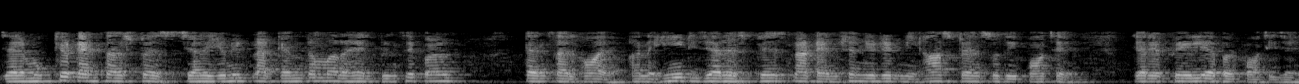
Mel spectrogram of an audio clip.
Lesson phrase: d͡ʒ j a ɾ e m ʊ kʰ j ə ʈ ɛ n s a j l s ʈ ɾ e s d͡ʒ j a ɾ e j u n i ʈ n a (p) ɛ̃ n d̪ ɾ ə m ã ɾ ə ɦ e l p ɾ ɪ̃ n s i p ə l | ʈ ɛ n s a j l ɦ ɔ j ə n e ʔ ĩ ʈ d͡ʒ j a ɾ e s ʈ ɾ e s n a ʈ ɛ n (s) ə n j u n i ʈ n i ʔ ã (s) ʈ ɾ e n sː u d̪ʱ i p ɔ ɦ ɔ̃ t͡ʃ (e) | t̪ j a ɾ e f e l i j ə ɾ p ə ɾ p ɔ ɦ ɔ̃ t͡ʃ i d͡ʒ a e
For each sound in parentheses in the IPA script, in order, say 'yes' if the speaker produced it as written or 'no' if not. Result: no, no, yes, yes

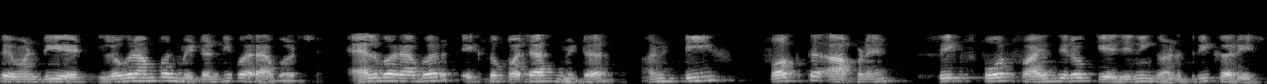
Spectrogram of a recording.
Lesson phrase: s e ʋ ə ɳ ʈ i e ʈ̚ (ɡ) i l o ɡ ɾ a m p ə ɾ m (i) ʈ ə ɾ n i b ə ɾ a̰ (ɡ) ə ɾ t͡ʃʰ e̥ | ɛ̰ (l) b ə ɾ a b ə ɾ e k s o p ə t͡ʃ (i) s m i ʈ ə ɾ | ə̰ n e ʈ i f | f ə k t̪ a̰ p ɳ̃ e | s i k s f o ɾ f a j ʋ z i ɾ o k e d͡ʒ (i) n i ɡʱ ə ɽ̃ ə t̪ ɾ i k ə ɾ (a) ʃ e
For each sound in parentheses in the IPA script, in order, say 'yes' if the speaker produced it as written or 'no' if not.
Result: no, yes, no, yes, no, yes, no

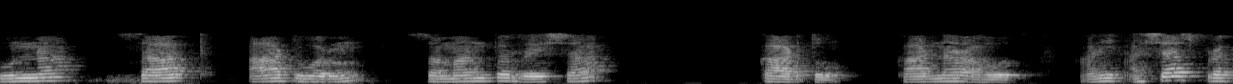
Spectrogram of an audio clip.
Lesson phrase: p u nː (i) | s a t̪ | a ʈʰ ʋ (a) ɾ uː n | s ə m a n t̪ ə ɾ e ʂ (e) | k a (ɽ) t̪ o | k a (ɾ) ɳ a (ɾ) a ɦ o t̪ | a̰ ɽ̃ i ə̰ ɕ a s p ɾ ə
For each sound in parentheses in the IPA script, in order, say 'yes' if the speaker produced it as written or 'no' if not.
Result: no, no, no, yes, no, yes

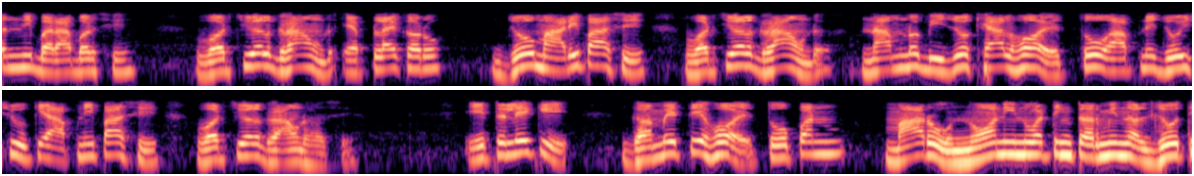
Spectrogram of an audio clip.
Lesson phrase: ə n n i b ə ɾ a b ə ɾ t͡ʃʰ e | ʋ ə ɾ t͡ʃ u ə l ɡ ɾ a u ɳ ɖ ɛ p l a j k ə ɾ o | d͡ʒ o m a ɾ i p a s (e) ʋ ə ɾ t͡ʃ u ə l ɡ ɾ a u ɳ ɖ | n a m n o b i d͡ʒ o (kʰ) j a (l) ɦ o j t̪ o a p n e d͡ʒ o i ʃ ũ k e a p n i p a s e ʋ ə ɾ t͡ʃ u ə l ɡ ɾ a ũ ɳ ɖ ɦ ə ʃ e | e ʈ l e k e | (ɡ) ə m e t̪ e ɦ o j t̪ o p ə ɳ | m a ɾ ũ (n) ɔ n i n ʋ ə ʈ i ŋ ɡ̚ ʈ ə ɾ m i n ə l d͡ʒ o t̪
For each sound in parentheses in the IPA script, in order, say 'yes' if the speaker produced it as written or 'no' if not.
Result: yes, yes, yes, yes, yes

